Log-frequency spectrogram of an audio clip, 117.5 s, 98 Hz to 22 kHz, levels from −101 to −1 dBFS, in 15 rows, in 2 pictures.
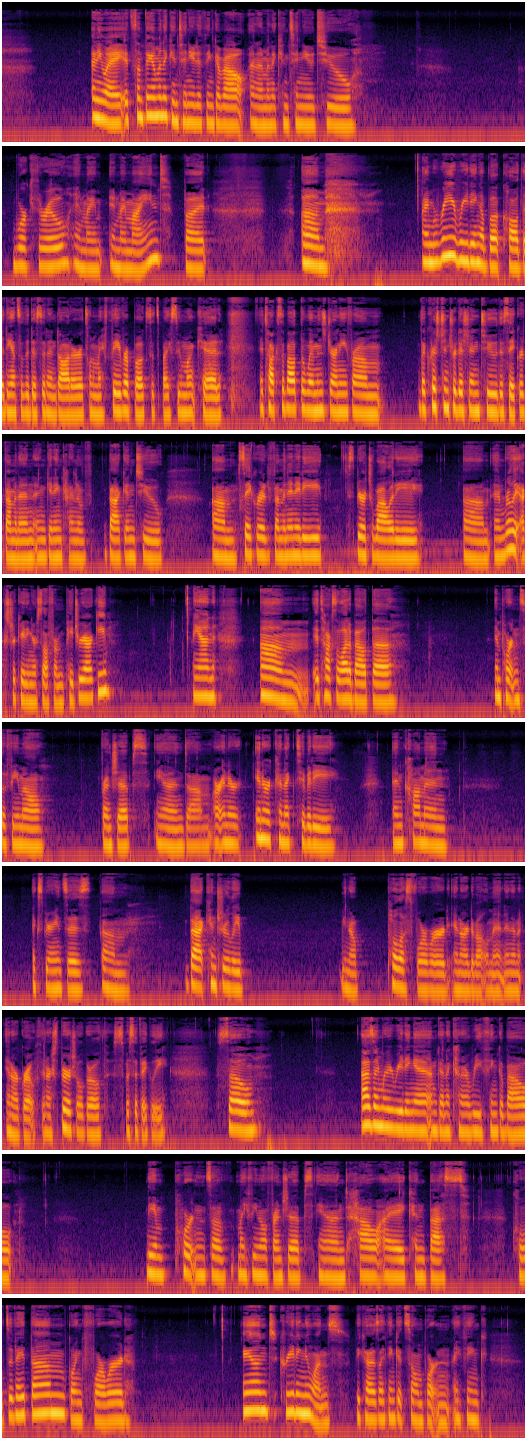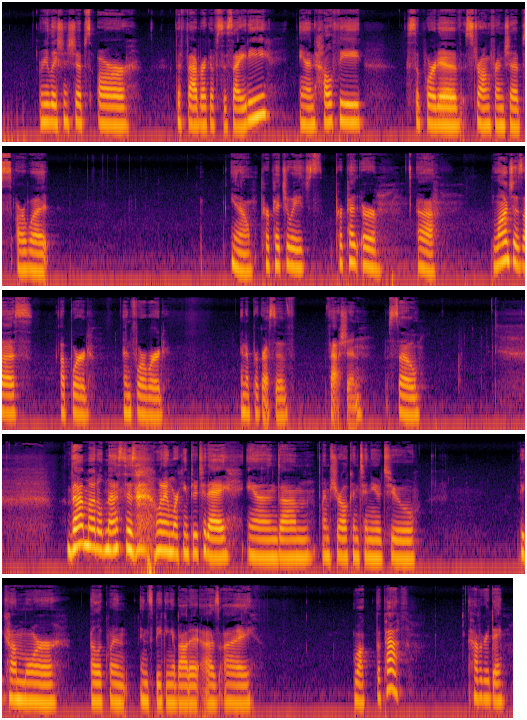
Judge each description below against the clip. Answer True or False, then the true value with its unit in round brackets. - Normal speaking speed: False (110 wpm)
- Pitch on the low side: False (185 Hz)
